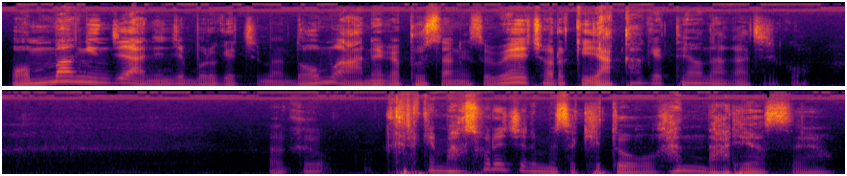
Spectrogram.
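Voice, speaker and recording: A man preaches to his church in a mid-pitched voice that swings widely as he tells a personal story. He slips into quick acted quotes now and then. His delivery stays conversational and animated. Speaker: pastor. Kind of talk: sermon testimony.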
